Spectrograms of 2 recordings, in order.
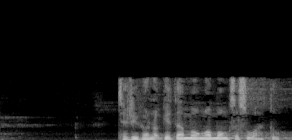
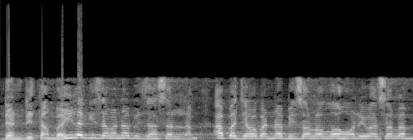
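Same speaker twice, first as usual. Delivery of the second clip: raised preaching voice; 11 semitones higher, 6 dB louder, much faster than usual. Acted. Preacher addresses class forcefully.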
